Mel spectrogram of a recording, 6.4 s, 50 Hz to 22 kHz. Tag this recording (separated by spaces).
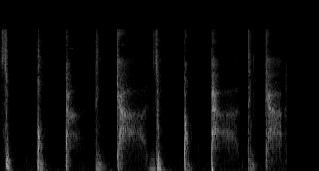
beat beatbox bfj2 dare-19 loop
